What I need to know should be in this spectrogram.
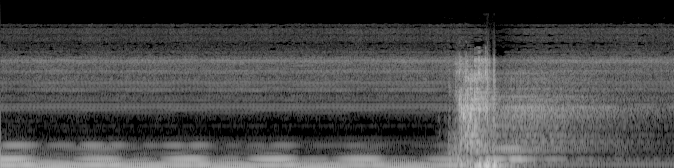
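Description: An electric guitar plays loud, distorted chugging chords through an amplifier, ending with a crash.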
